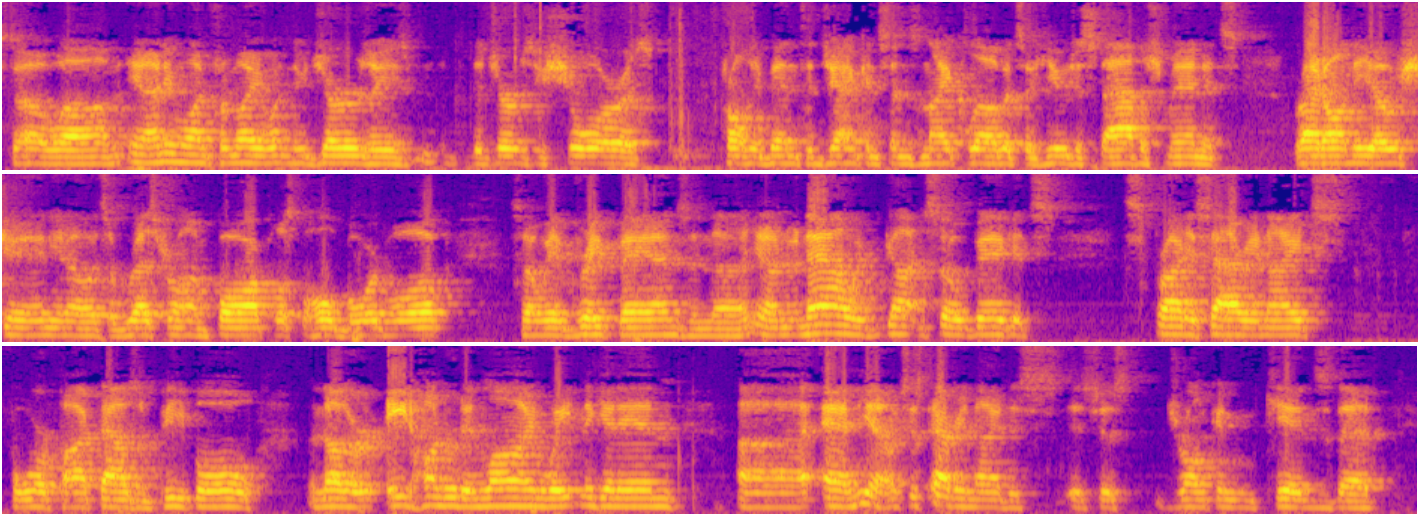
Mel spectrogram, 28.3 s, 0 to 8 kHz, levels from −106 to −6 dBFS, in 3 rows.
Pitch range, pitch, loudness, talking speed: 130-140 Hz, 135 Hz, -14 LUFS, 175 wpm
